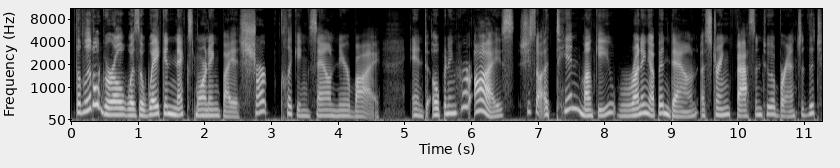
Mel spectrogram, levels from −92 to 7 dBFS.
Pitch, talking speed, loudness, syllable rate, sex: 205 Hz, 190 wpm, -19 LUFS, 4.6 syllables/s, female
